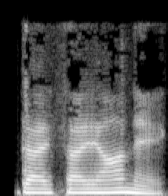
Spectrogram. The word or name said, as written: dithionic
